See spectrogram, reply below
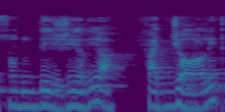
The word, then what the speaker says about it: fagioli: Que tá me assistindo no YouTube, no Instagram, no, no Facebook, Fagioli, que tá me ouvindo no podcast, F-A-D-G-I-O-L-I. F-A-D-G-I-O-L-I, como se pronuncia, né? Não tem esse D na hora de escrever, tá? É, é F-A-G-I, Fagioli, mas a pronúncia é como se tivesse um D ali, por isso fa... tem o D ali, né? Por isso na pronúncia tem o D. Fagioli, Fagioli, como em buongiorno, por exemplo, tá? Mas na hora de escrever, você vai escrever F-A-G-I-O-L-I, Fagioli.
